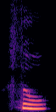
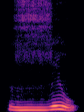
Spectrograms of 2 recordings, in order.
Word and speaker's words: zoo: And remember, pronunciation of the letter Z, which we see here, number 12, is Z, not F, okay? So it's not thu, it's zoo, right?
